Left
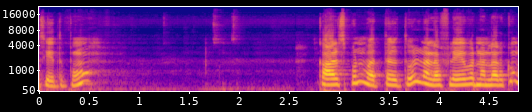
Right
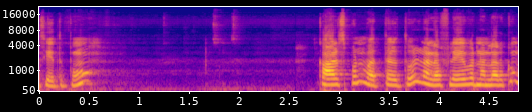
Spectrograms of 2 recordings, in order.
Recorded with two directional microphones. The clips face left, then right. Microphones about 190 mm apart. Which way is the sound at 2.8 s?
35° left (ahead or behind).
